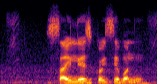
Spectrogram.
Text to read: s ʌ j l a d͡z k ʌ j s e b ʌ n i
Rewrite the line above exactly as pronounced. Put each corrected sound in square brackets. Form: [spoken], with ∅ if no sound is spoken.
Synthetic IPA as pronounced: s [a] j l [e] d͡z k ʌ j s e b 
